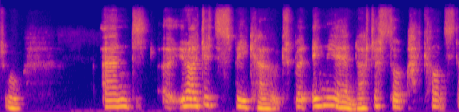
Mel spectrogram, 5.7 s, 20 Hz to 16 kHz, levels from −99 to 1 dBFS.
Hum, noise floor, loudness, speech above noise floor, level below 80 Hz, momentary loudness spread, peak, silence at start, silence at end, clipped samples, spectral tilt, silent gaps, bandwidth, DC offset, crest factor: none; -67 dBFS; -24 LUFS; 42 dB; -68 dBFS; 10 LU; -8 dBFS; 0 s; 0 s; under 0.1%; -4.5 dB/octave; none; 12.5 kHz; under 0.1%; 18 dB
